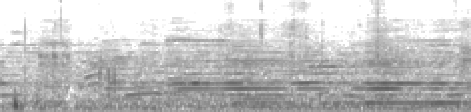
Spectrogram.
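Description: Live music from a small band playing outdoors, with held notes sounding steadily, and people's voices mixed in.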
